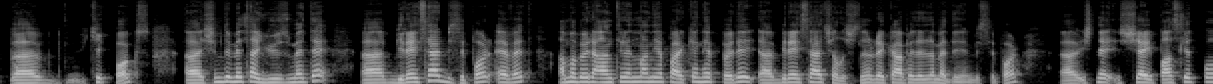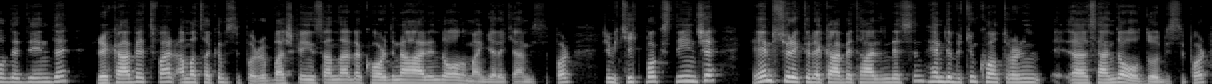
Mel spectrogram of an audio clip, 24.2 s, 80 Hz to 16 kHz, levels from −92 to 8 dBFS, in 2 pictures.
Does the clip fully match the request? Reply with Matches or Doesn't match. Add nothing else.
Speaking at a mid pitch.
Matches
